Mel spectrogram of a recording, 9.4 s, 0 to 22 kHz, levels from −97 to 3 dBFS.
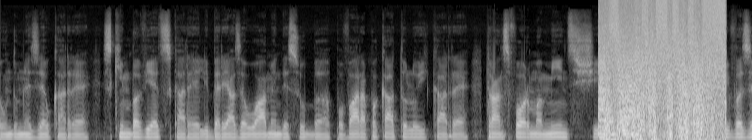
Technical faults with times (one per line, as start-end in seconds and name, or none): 7.48-9.07 samples built from the wrong bytes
